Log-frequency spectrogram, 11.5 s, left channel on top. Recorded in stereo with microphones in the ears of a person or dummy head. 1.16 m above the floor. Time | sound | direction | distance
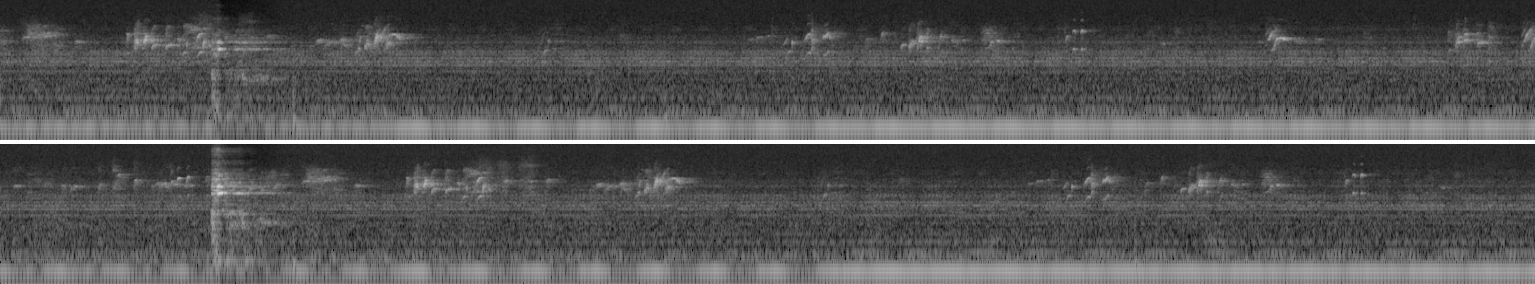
1.6 | a guitar | 40° right (ahead or behind) | 3.5 m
